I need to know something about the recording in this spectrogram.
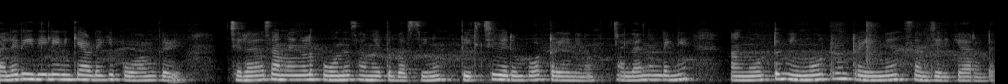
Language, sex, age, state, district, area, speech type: Malayalam, female, 18-30, Kerala, Malappuram, rural, spontaneous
